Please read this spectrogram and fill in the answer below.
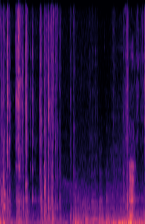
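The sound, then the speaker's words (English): Car driving home on the road, heard from inside: a faint low rumble of the vehicle, with keys jangling and light rattles clicking irregularly over about two seconds. “So, I am driving home this week.”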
